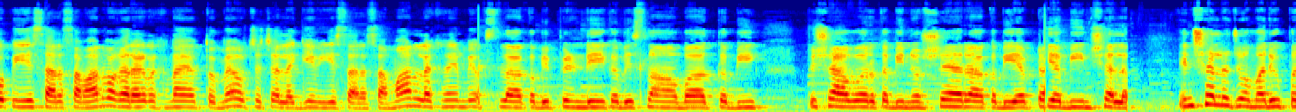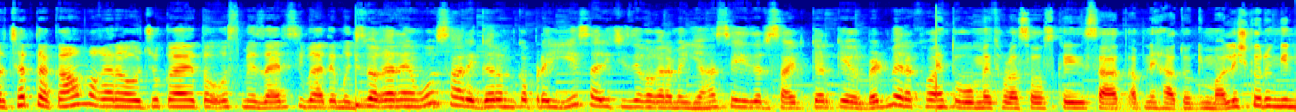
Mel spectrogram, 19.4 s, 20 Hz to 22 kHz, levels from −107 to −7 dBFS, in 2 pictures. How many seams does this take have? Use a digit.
4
